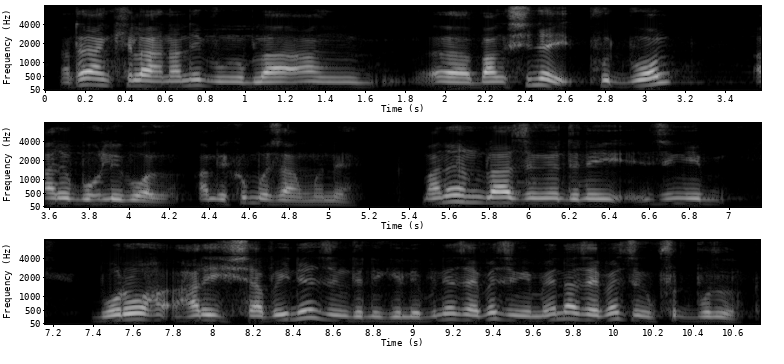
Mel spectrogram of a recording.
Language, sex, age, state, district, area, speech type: Bodo, male, 45-60, Assam, Chirang, rural, spontaneous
